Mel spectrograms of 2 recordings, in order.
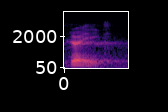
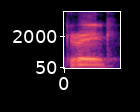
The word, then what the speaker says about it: Greig: Uh it's Greig. Greig, I apologize. It's cuz it's EIG as opposed to IEG. So, not like the musician Greig.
